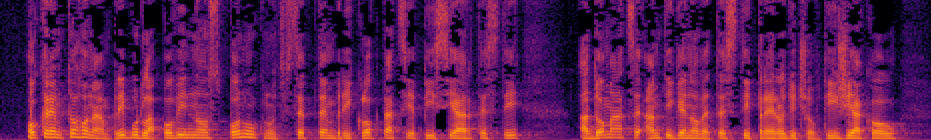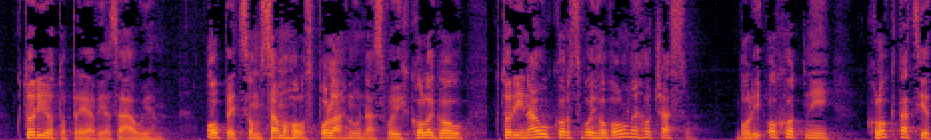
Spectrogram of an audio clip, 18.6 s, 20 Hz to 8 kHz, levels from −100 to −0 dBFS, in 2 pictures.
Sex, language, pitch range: male, Slovak, 125-155 Hz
